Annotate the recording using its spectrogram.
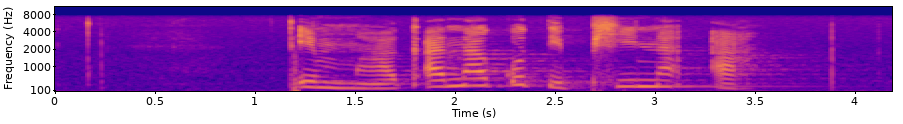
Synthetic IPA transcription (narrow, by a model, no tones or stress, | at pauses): tʼim̤akʼanakʼutipʰinaa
